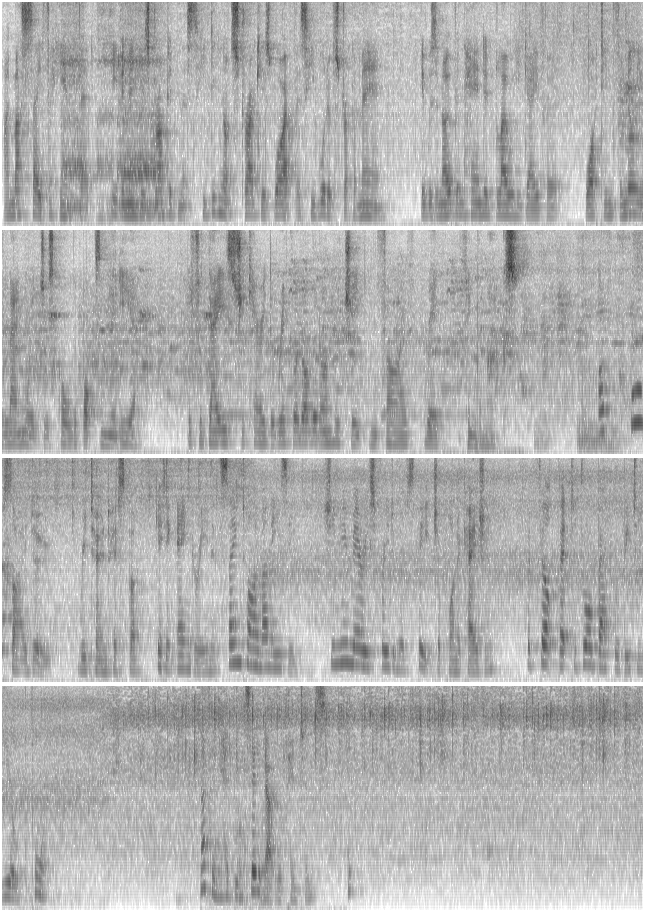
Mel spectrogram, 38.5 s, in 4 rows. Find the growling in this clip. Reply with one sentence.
The growling can be heard from 0.8 to 2.5 s, from 17.6 to 18.9 s and from 31.4 to 32.9 s.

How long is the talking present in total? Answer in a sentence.
You can hear the talking for 31 seconds altogether.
